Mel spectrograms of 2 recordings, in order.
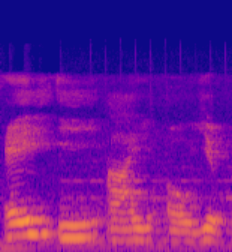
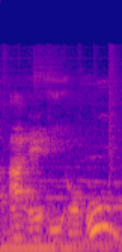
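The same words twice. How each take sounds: First: The letters are named with English vowel sounds. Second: The letters are named with non-English vowel sounds. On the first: The speaker calls it right. "We are talking about English" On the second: The speaker calls it wrong. "it's not"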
